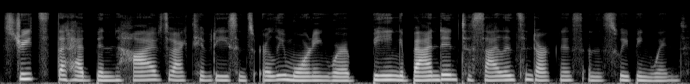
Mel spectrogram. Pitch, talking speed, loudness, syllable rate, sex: 195 Hz, 185 wpm, -18 LUFS, 5.6 syllables/s, female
